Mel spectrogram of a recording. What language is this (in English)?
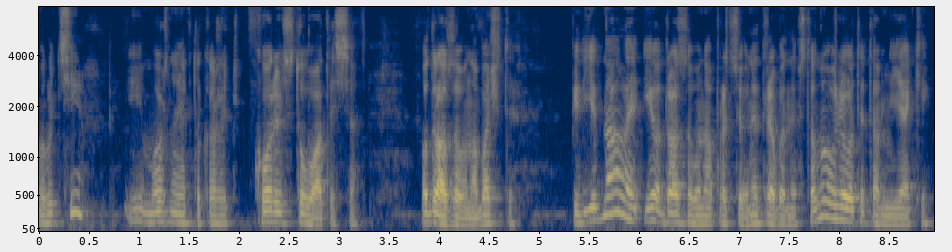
Ukrainian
